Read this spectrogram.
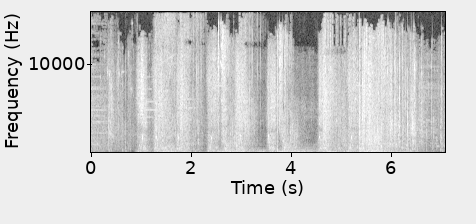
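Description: A pickaxe strikes wood in sharp repeated knocks.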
